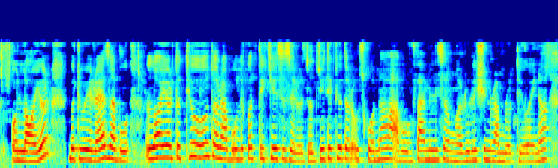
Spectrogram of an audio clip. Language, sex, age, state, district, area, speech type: Nepali, female, 18-30, West Bengal, Darjeeling, rural, spontaneous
